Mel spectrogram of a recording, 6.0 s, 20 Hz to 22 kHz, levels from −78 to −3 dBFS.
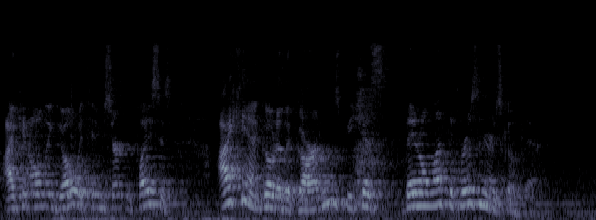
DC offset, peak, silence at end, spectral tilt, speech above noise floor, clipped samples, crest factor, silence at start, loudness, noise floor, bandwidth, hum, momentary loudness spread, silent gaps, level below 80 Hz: under 0.1%; -24 dBFS; 0 s; -6 dB/octave; 20 dB; under 0.1%; 18 dB; 0 s; -41 LUFS; -61 dBFS; 11 kHz; none; 13 LU; none; -62 dBFS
